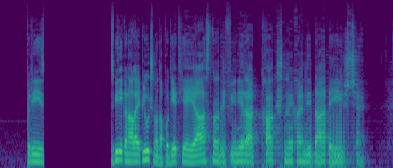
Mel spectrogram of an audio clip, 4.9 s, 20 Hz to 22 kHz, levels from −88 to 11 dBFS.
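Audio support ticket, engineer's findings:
Playback stall, 0.55 to 1.39 s. Speech cuts out mid-flow, dead silence for about 847 ms, then resumes. Likely cause: output buffer starved of data or playback thread blocked until recovery. Component: player buffering or scheduling path.

Time-compressed catch-up, 1.39 to 2.23 s, directly after the stall. Speech runs at 2x rate, pitch held normal. Player draining its backlog by cutting out small segments and cross-fading the remainder. Component: jitter or latency control in the player.

Robotic sound from repeated short buffers, 2.71 s to end of clip. Speech becomes a rigid metallic buzz at 134 Hz, still roughly tracking the syllables. Period of about 7.5 ms points to a buffer of that length being replayed. Roughly half the material repeated, real audio skipped. Likely cause: input arriving too seldom, with the concealment repeating its last buffer.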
